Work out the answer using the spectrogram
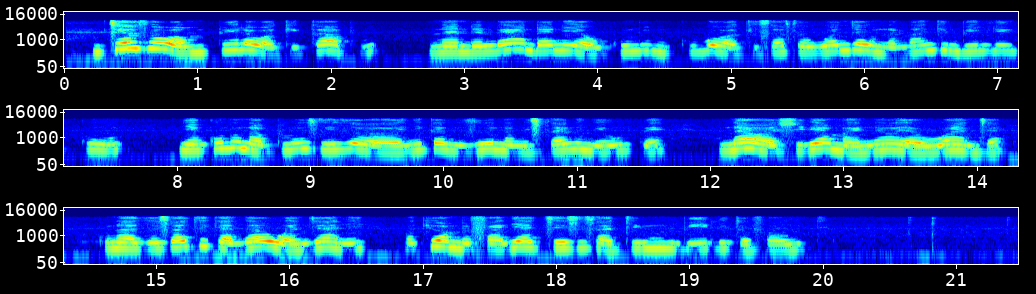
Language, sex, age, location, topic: Swahili, female, 36-49, Nairobi, education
